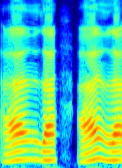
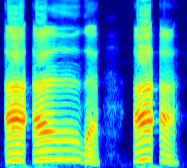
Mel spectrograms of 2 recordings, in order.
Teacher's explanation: Kemudian pada lafal a anza di sini harus jelas suara hamzahnya jangan anza anza tapi a anza a a jelas.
